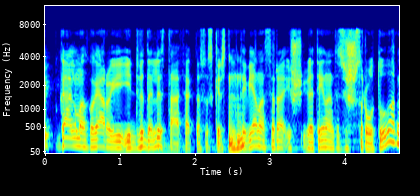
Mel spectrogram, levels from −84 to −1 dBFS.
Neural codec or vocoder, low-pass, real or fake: none; 7.2 kHz; real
